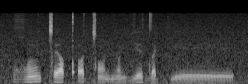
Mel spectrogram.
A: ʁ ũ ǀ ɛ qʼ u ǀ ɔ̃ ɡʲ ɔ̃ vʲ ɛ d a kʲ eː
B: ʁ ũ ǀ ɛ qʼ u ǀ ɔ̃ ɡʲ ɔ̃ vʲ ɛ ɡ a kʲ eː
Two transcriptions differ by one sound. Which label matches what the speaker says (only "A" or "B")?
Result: A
